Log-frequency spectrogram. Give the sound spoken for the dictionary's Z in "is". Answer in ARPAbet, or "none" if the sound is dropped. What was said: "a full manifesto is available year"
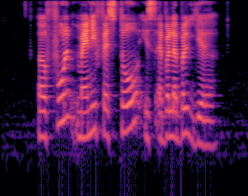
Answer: S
